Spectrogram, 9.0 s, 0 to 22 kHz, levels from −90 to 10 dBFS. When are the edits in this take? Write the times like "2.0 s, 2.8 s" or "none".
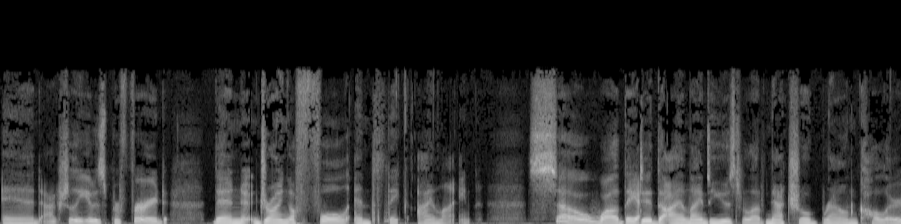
6.4 s, 7.1 s, 7.6 s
